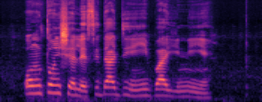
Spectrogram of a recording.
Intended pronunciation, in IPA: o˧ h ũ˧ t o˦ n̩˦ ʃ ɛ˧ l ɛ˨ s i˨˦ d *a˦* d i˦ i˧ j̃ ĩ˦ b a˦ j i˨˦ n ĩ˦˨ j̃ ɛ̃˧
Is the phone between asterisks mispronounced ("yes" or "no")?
no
